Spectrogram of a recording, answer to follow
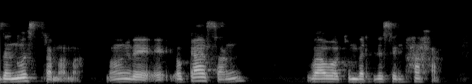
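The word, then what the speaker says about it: お母さん: Cuando hay palabras en japonés que en romaji usualmente se escriben con doble vocal, ¿no? Como por ejemplo la palabra okasan. Okasan. En este caso vamos a pronunciarla tal cual. No vamos a darle espacio debido a pronunciar la consonante larga, perdón, la vocal larga.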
